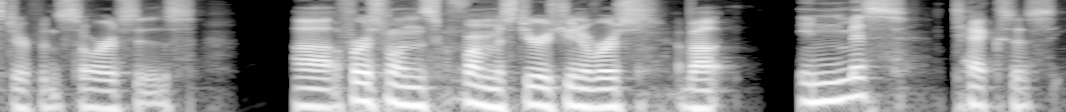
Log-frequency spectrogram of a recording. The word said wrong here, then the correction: Ennis: E-N-N-I-S. Enmis? – E-N-N what? – I-S. – Ennis. – Ennis? – Yeah. – How you say it? – Uh-huh. – Okay, like Dennis? – Yeah, without the D. Ennis.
